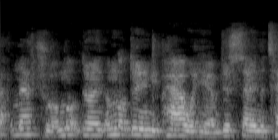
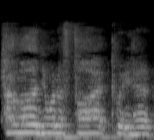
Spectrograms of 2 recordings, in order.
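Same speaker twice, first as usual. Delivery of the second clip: mock shouting, pitched high; 5 semitones higher than usual. Retelling two people squaring up in a pub: imitating someone shouting. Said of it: "he starts shouting".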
